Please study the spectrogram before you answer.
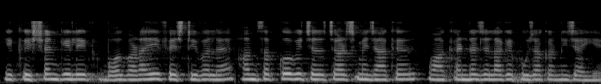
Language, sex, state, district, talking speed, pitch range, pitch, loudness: Hindi, female, Bihar, Muzaffarpur, 250 wpm, 220-235 Hz, 230 Hz, -29 LUFS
